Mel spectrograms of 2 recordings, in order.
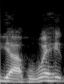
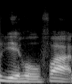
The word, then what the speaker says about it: Jehova: yo menjauhi Natasha WC salah ngomong Yahweh salah yang betul Jehova nanti diajari dipakai evangelis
